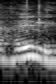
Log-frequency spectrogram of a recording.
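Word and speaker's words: Halley: Aí entra uma figura também conhecida, né, que é o Edmund Harley. É aquele, né, do cometa Ry. Então, às vezes o pessoal pronuncia Heiley, né?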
